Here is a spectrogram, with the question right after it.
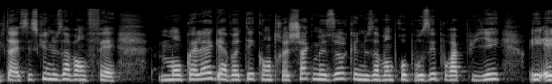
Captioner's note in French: voix de l'interprète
